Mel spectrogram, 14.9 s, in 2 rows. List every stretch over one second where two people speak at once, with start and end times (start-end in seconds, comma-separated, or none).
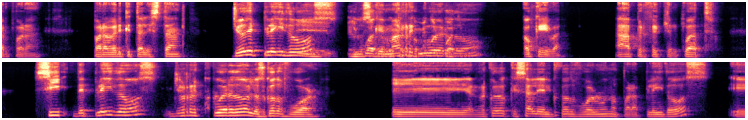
2.6-4.8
